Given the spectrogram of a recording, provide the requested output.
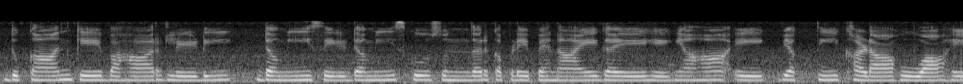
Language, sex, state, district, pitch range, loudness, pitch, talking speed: Hindi, female, Madhya Pradesh, Dhar, 190-205 Hz, -16 LUFS, 195 Hz, 120 wpm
